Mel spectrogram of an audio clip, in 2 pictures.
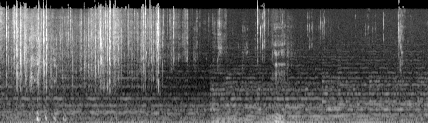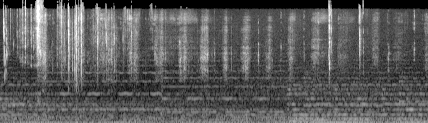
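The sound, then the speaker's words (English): Crisp crunching and cracking as someone chews salty potato chips from a bag, with irregular bursts of crackle over steady mouth sounds and a low background hum. “Gotta love potato chips.”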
